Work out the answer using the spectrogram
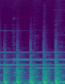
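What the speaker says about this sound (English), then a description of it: "Jake knocked again" Five evenly spaced knocks on a door, a quick, steady rhythm of close, solid raps with nothing else heard.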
